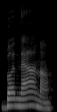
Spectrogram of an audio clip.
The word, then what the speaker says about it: banana: So banana bbb not ba bb banana.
